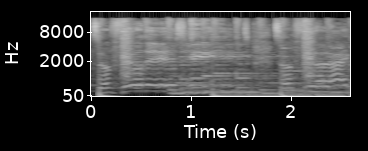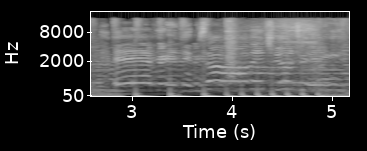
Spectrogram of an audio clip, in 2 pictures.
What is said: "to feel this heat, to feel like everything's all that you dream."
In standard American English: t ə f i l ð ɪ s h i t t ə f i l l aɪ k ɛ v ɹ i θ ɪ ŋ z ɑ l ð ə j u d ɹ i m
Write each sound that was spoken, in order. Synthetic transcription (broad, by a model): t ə f i l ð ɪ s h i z t ə f i l l aɪ k ɛ v ɹ i θ ɪ ŋ z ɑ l ð ə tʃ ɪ d ɹ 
